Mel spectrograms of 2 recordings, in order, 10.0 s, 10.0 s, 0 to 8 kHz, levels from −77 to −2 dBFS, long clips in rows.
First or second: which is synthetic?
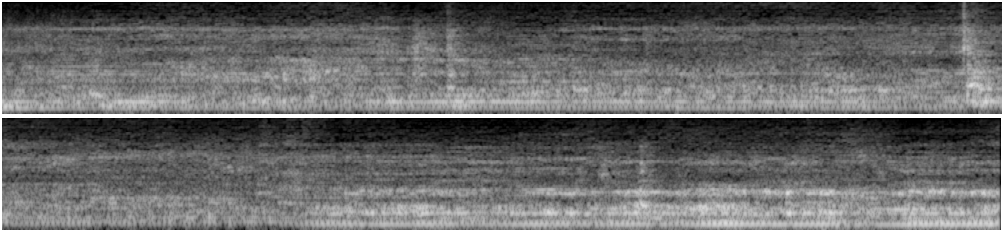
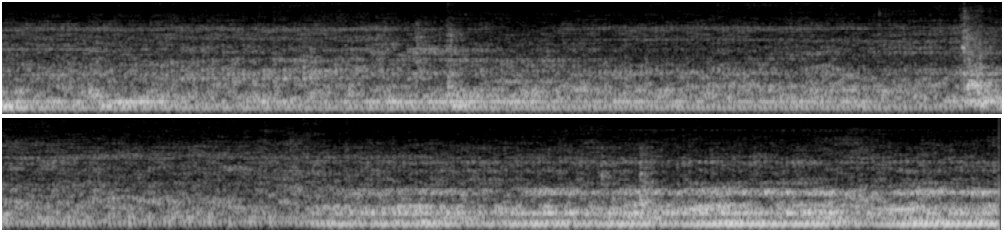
first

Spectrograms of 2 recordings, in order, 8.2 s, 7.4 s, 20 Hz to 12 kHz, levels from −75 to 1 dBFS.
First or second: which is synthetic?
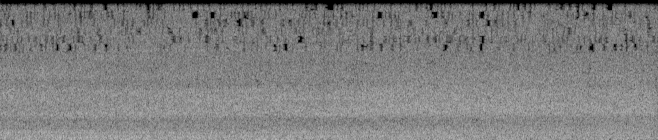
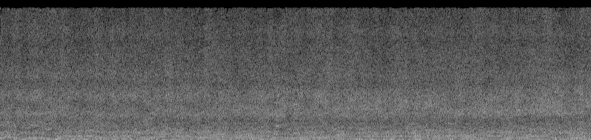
second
